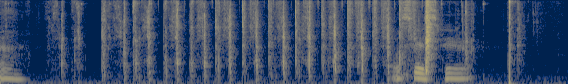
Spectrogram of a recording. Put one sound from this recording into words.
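Playing cards riffle and flick rapidly as they are shuffled.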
